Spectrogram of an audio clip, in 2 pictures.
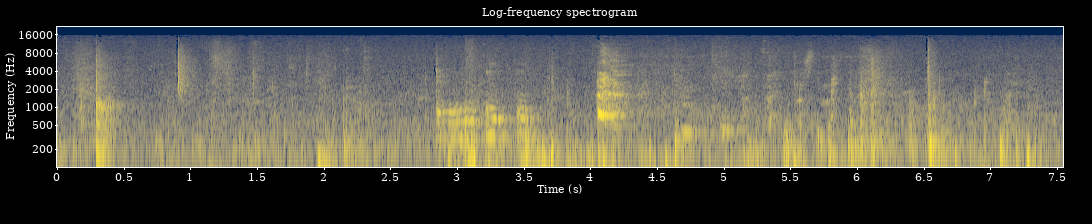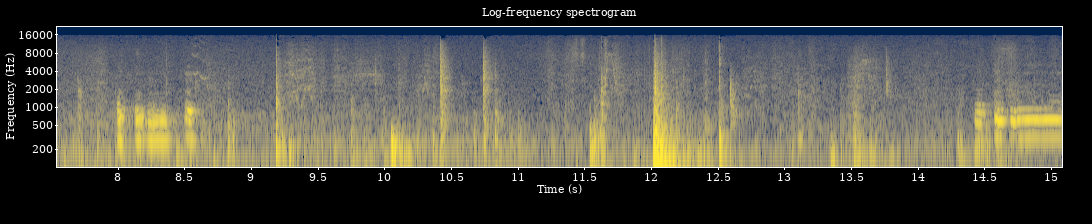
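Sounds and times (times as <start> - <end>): rooster clucking: 2.8 - 6.0, 7.9 - 8.8
loud thump: 12.0 - 12.3.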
